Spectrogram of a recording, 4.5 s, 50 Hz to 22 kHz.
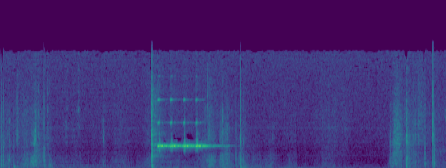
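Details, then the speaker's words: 2004 Sea-Doo XP DI watercraft, electrical no-start fault, after wiring in a new tether: three short high electronic beeps then nothing energizes; no change, so tether ruled out; low voltage (8 V) at computer suspected, unconfirmed. "Triple beep. No change. Performs exactly the same."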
